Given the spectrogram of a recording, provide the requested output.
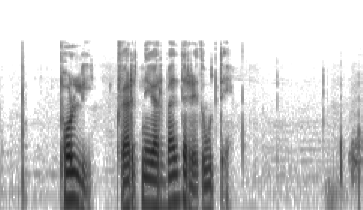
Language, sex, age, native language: Icelandic, male, 18-19, Icelandic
